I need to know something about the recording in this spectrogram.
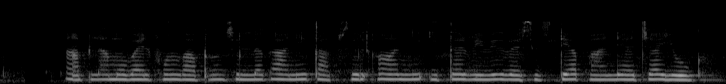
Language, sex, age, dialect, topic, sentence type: Marathi, female, 25-30, Varhadi, banking, statement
